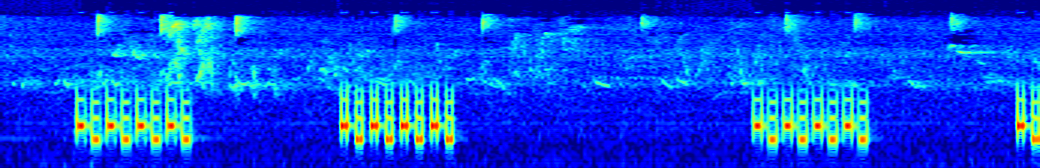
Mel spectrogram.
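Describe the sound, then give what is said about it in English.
Touch-tone telephone dialing: rapid runs of about five or six crisp, mid-pitched beeps, repeated in four clusters separated by short silences, loud and with no voices. “I wanted to call you to let you know I'd gotten home safely.”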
